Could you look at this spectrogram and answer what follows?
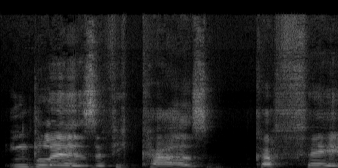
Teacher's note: colocam mais força na palavra na última sílaba dela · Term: palavra aguda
